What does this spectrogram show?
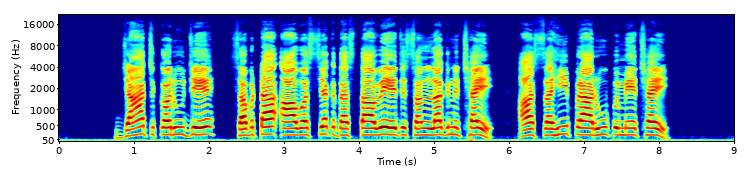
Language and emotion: Maithili, neutral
